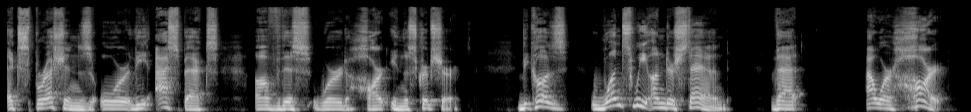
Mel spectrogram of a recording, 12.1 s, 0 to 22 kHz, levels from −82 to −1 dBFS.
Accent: American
